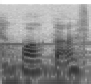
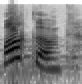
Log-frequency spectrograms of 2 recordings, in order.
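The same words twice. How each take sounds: First: It is said quietly. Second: It is said loudly.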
